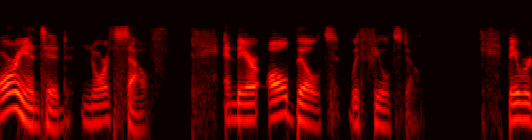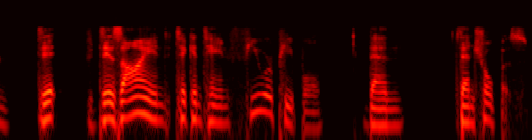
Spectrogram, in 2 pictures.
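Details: Adult male archaeologist who says he stutters, giving a lecture; word repetitions in this stretch; stuttering.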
